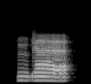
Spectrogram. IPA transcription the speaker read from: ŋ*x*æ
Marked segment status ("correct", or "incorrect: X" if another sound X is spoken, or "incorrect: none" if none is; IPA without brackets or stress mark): incorrect: ɡ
